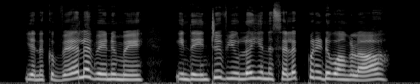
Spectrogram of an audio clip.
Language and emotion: Tamil, fearful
